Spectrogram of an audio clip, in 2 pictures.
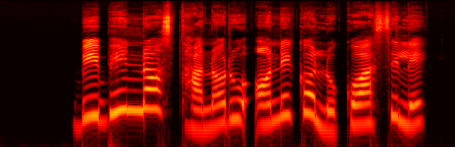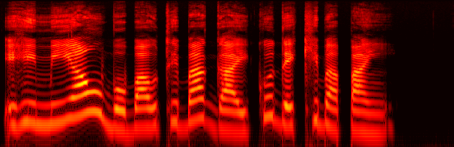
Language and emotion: Odia, neutral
